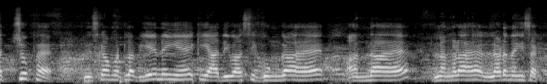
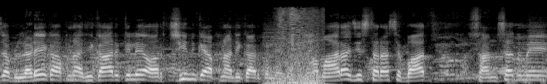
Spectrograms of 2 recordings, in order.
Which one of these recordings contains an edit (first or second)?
second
